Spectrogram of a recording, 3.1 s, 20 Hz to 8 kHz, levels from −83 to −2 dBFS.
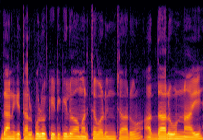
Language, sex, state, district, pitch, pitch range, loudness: Telugu, male, Telangana, Mahabubabad, 125 Hz, 120-125 Hz, -15 LUFS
